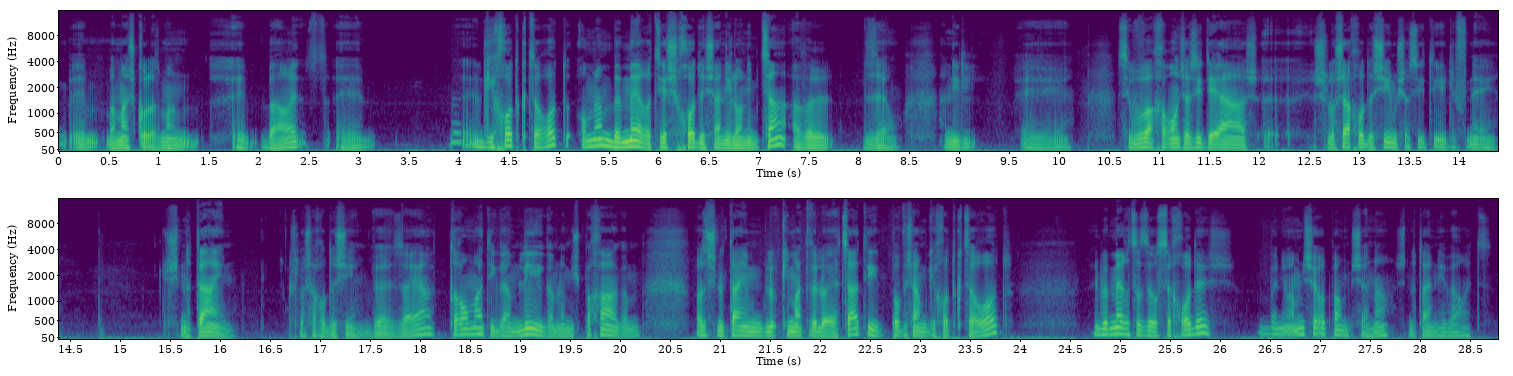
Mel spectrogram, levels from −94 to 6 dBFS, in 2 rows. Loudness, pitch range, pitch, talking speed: -24 LUFS, 95-125 Hz, 110 Hz, 120 wpm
